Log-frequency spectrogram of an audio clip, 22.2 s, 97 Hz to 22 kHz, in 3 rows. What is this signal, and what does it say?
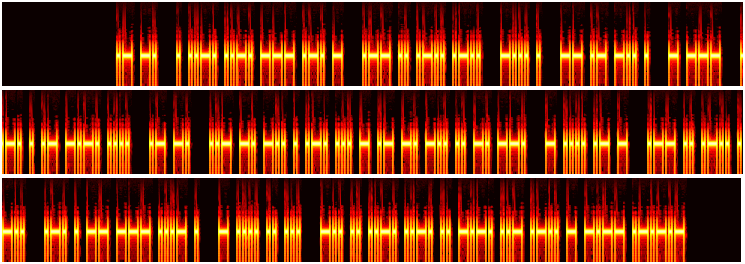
Morse code, heard as a keyed tone, about 40 wpm, 700 Hz. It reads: AN EFFORT WILL BE MADE TO REACH AN UNDERSTANDING THAT WILL REMOVE THIS DIFFICULTY.
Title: Sentences from Top 1500 Words 40wpm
